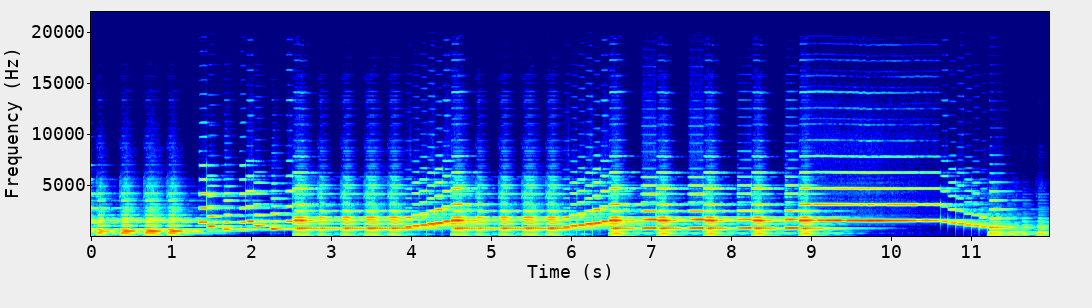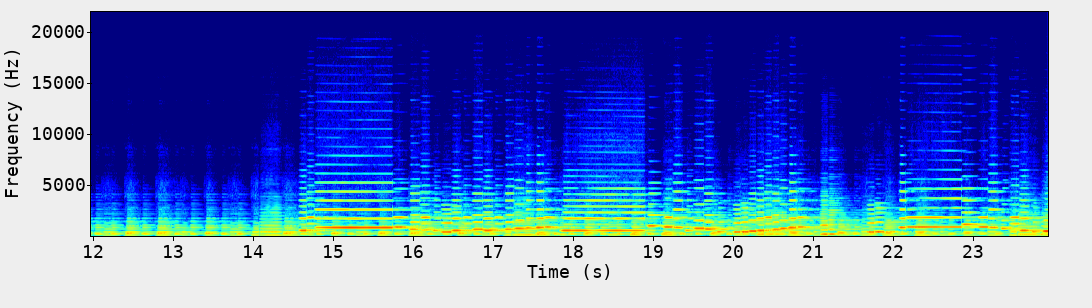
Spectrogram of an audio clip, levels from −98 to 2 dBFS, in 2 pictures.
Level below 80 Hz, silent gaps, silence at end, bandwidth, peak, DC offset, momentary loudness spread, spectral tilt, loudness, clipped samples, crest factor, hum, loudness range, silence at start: -56 dBFS; none; 0 s; 15 kHz; -4 dBFS; under 0.1%; 18 LU; -3 dB/octave; -21 LUFS; under 0.1%; 18 dB; none; 9 LU; 0 s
